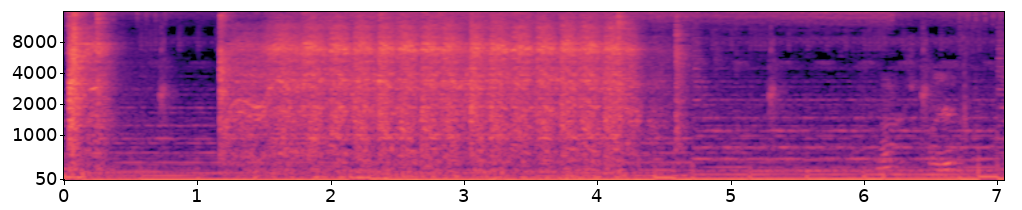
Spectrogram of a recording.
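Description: A Buggie Blazer motor cranks and catches, then settles into a steady, rumbling idle with a low, throbbing pulse, close and fairly loud, and a voice speaks briefly over it.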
